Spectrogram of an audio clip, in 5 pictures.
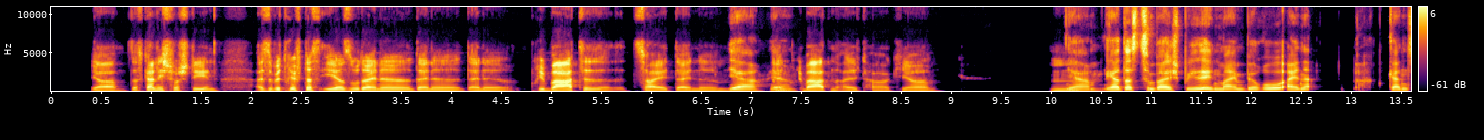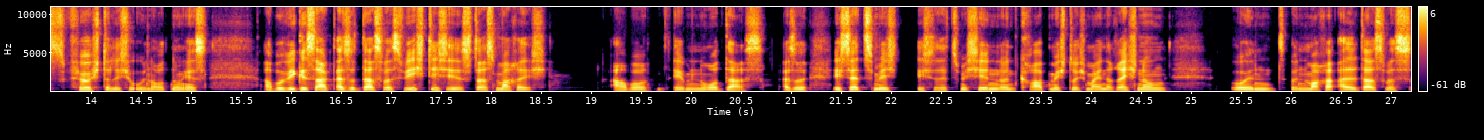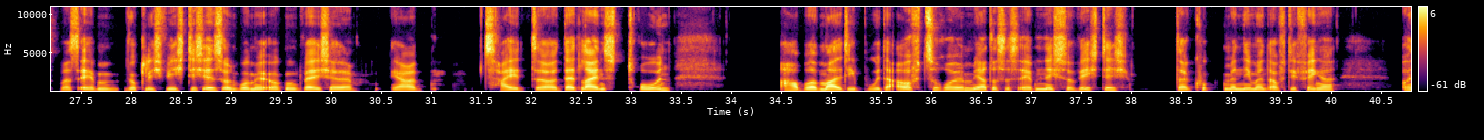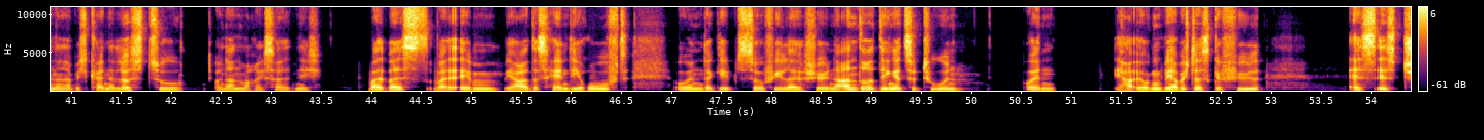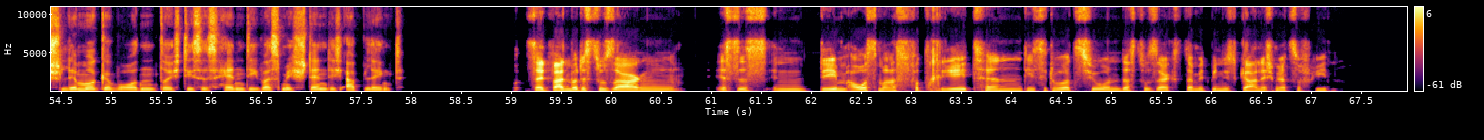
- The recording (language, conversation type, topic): German, advice, Wie kann ich wichtige Aufgaben trotz ständiger Ablenkungen erledigen?
- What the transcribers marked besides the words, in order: none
